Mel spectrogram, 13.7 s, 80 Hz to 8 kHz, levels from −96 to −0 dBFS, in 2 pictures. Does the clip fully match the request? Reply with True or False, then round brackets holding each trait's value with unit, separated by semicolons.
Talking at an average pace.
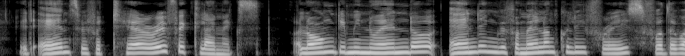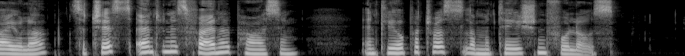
False (110 wpm)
